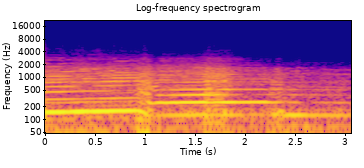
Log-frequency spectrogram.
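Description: A BMW M4 GT4 track-only race car drives a hot lap on a warm day. The loud in-car engine note holds steady, dips sharply as the driver lifts or shifts, then climbs again under steady throttle.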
